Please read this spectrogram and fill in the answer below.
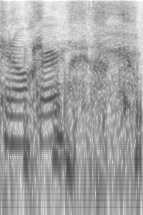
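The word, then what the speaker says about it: Kilconquhar: Looks like Kilconquer, but it's pronounced Knocker.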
